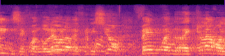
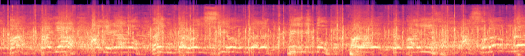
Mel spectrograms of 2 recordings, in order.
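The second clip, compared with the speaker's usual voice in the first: loud, much higher rebuking cries; fiery preaching; 8 semitones higher, 10 dB louder, slower than usual. Acted. Preacher commands the devil to stop over the congregation, shouting. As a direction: rebuke the devil with full force.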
